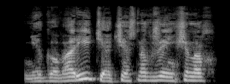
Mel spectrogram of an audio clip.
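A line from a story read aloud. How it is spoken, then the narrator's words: Rough, rude voice. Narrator (Russian): грубо сказал он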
